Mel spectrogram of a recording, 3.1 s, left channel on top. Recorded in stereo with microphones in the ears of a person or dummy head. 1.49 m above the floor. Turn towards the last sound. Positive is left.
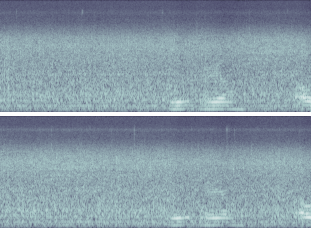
turn(degrees=30)  # may be behind; listen again after turning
